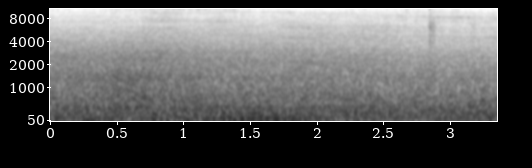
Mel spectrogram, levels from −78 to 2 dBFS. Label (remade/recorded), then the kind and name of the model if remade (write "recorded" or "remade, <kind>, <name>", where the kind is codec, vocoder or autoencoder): recorded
